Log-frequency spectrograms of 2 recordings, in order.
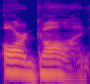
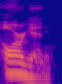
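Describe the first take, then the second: First: It is said with an East Coast pronunciation. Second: It is said with a West Coast pronunciation. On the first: "everybody on the East Coast, they call it Oregon" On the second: "on the West Coast, you call it Oregon"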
